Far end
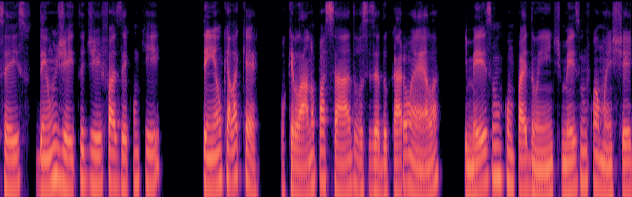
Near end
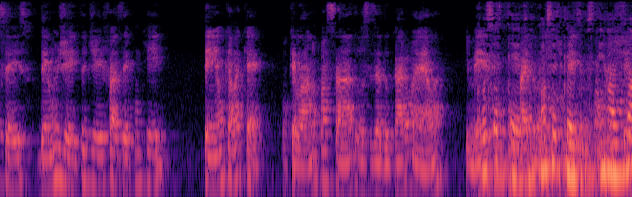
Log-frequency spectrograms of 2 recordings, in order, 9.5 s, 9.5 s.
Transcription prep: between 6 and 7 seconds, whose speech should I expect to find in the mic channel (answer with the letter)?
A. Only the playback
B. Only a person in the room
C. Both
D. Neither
A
